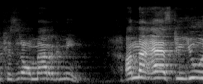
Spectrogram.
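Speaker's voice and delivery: ordinary delivery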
